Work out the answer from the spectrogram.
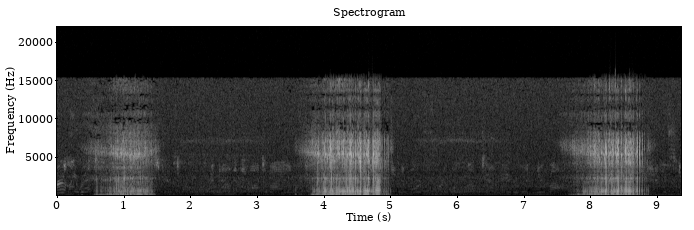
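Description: Three loud, rough, rattling snores about every 3.5 seconds, roughly 16 breaths a minute, with quiet between; typical snoring from vibration in the throat.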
